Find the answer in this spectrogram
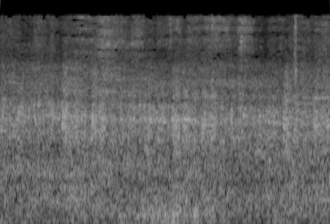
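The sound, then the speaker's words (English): A double-decker train passes on a track beside a windmill in the Netherlands, a loud, steady rumbling roar with a continuous wheel-on-rail clatter that holds throughout, with no talking. “And on the other side of this windmill is a train track. You just heard a train going past there. These trains are interesting. They're double deckers”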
